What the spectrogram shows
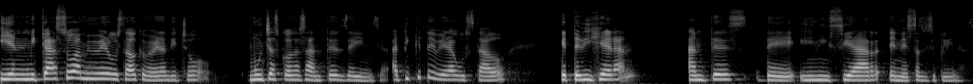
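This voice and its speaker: A woman speaks at a fairly quick pace, her fairly high voice carrying a dark, mellow tone. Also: ordinary pitch variation. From Mexico, Aguascalientes. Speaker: podcast host and mountaineer. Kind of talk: interview.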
